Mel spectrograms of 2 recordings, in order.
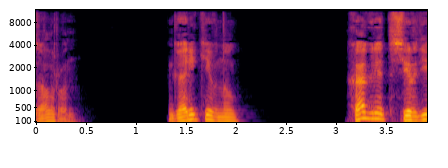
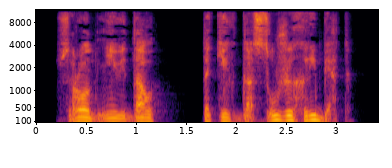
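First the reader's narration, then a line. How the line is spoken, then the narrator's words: Grumbling. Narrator (Russian): бурчал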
